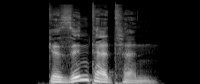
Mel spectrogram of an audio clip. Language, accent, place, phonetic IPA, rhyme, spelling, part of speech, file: German, Germany, Berlin, [ɡəˈzɪntɐtn̩], -ɪntɐtn̩, gesinterten, adjective, De-gesinterten.ogg
- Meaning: inflection of gesintert: 1. strong genitive masculine/neuter singular 2. weak/mixed genitive/dative all-gender singular 3. strong/weak/mixed accusative masculine singular 4. strong dative plural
